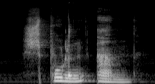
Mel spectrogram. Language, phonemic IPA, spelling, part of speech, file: Dutch, /ˈspulə(n) ˈan/, spoelen aan, verb, Nl-spoelen aan.ogg
- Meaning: inflection of aanspoelen: 1. plural present indicative 2. plural present subjunctive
